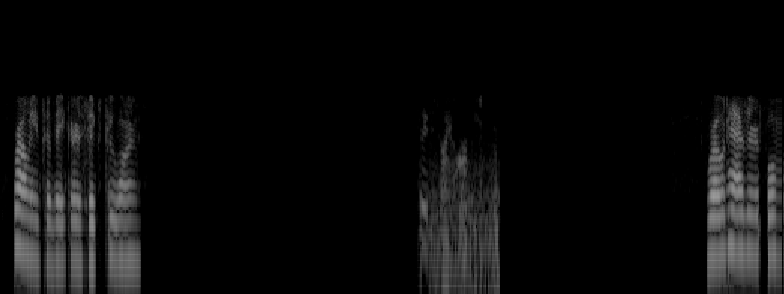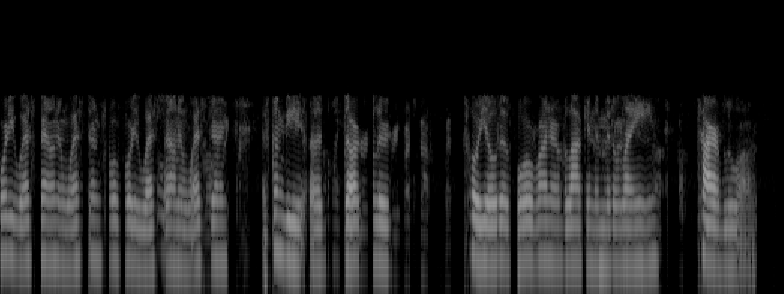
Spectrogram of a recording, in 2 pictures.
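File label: Police Southwest District Dispatch; Raleigh; wake p25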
